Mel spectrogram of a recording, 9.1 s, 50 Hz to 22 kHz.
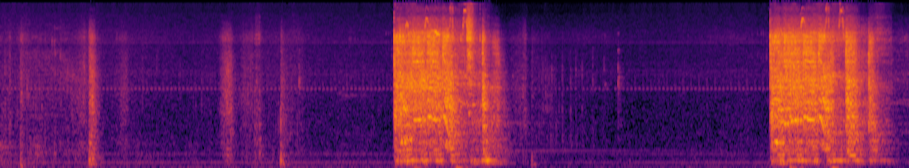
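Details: Yamaha Virago XV 500 cafe racer in snowy cold, ran fine a week earlier: two short bursts of the starter spinning the engine, no catch or firing; cranks but won't start, though spark confirmed on every cylinder.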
